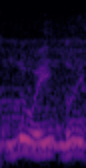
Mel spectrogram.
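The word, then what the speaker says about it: Luis: It's spelled Lewis. He prefers Louis Perez.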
